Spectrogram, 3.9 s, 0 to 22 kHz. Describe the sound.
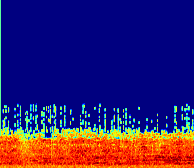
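A noisy baseball crowd at Ebbets Field, home of the Brooklyn Dodgers, during a Dodgers–Yankees game with the Dodgers leading 3-1, produces a steady, unbroken roar of mingled voices and chatter, loud and constant throughout, with a faint low hum beneath it.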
